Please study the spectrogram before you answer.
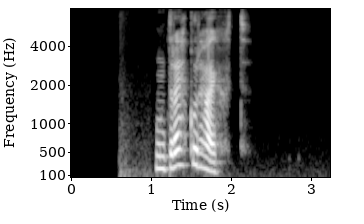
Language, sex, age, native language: Icelandic, female, 50-59, Icelandic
